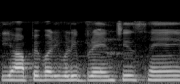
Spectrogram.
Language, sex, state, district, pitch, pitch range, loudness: Hindi, female, Jharkhand, Sahebganj, 200 Hz, 195-205 Hz, -18 LUFS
